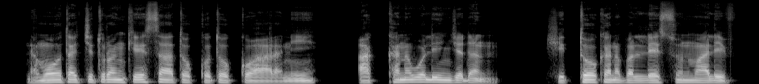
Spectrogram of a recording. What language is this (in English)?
Oromo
